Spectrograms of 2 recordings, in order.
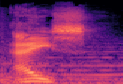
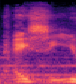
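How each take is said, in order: First: The name is said as one word. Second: The name is spelled out as letters. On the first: The speaker calls it wrong. "I keep calling them Ace" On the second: The speaker calls it right. "or A C rather"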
